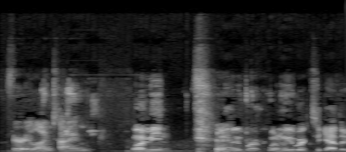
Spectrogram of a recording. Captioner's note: laughs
